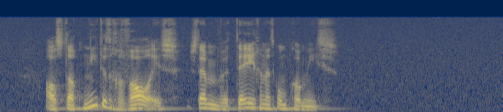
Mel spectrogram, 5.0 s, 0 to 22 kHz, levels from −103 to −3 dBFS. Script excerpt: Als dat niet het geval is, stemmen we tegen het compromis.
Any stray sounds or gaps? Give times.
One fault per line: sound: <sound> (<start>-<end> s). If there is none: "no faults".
no faults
